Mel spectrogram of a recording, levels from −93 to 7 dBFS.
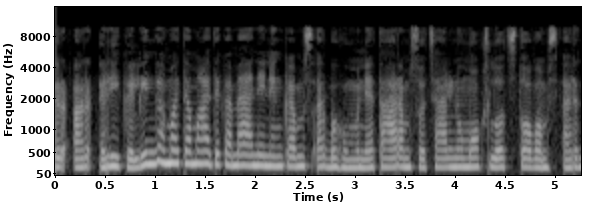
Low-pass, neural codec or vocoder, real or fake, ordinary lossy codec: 9.9 kHz; none; real; MP3, 48 kbps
